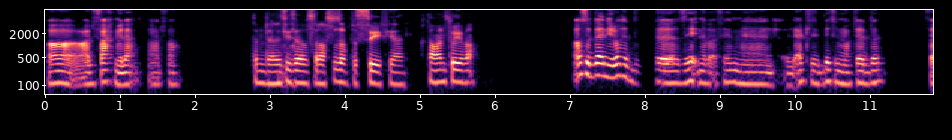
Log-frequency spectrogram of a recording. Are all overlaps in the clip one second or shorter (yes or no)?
yes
